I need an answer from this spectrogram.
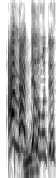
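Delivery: high-pitched yell. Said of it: "she would stand up and yell".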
